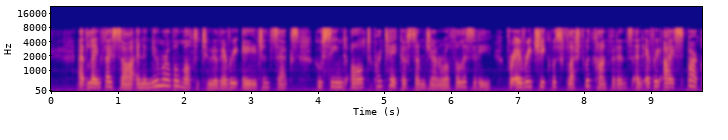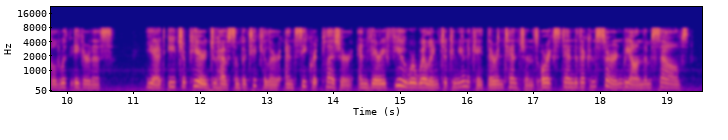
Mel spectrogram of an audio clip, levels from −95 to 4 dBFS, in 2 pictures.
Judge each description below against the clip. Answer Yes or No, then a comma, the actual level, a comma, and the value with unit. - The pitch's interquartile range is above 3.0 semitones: Yes, average, 3.8 semitones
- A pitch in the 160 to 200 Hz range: Yes, high, 190 Hz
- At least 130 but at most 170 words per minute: No, average, 185 wpm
